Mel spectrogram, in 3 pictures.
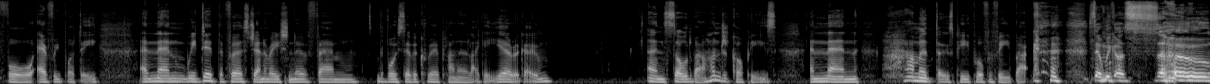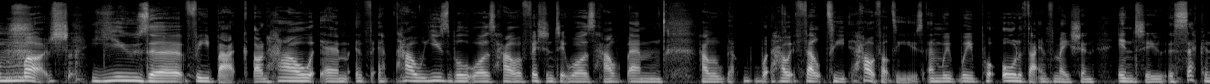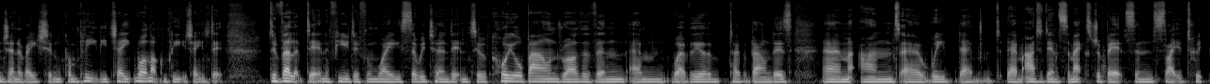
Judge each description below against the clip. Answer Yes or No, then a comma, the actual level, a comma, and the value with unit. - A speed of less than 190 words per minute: No, average, 200 wpm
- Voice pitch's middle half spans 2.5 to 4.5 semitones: Yes, average, 3.2 semitones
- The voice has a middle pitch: No, low, 130 Hz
